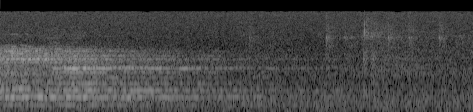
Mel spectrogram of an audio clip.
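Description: A woman calls out a command to a dog in a large echoing hall.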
